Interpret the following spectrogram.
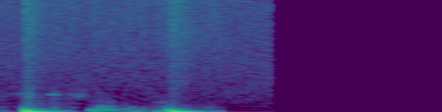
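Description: Three brief, muffled, low-pitched vocal sounds from a man within the first second, then dead silence.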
